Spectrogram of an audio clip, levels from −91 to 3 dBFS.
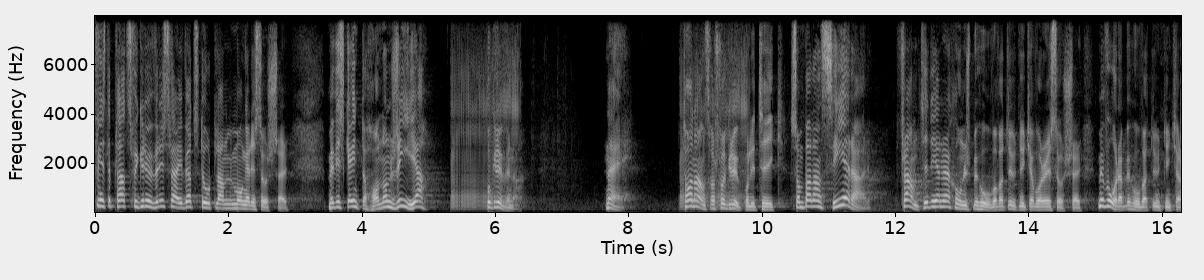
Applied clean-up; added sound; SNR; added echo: none; Fart; 15 dB; none.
